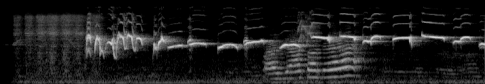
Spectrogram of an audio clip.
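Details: Young Oriental magpie-robin in full song: after a brief noisy hiss, a run of sweet whistled notes, slurred phrases and quick repeated chirps, about three per second, over a faint low hum.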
